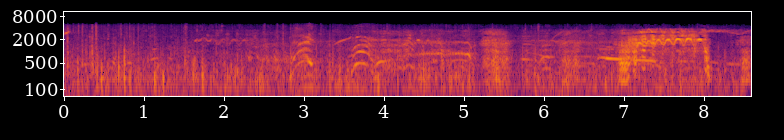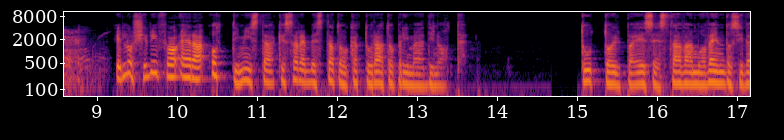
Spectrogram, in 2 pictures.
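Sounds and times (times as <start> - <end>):
hooves clip-clopping: 0.0 - 9.0
horse neighing: 1.6 - 9.0
speech: 9.3 - 13.6, 15.1 - 17.1.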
